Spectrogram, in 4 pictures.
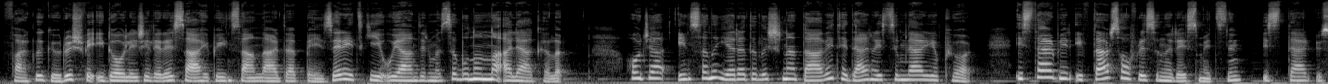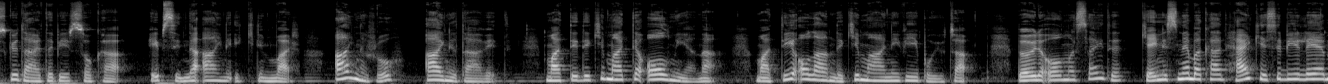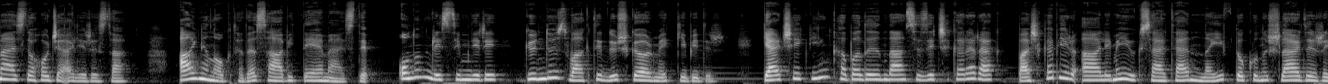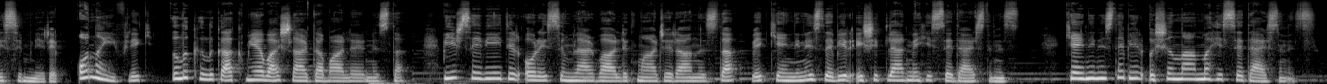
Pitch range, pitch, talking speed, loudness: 165-230 Hz, 190 Hz, 105 wpm, -18 LUFS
